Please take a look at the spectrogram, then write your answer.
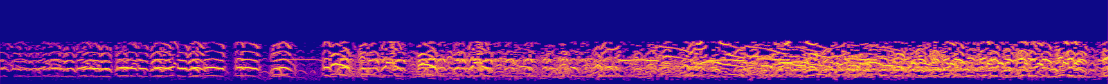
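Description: A noisy chorus of common gulls (Larus canus): many high, nasal mewing calls overlap continuously and loudly, with a brief lull early on before the clamour thickens.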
